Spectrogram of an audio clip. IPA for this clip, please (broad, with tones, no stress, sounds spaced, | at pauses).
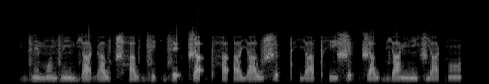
d͡z ẽ˨˩ m ɔ̃˨˩ d͡z ĩ˨˩ b j a˥˧ ɡ a˦ w t͡ɕʰ a˧ w d͡z i˦ k̚ d͡z e˦ ʔ t͡ɕ a˦ ʔ pʰ a˨ ʔ a˧ j a˦ w ɕ ə˨ p̚ t̪ʰ j a˧ pʰ i˥˧ ɕ ə˦ t̚ t͡ɕ a˧ w b j a˥˧ ŋ ĩ˧ t͡ɕ j a˦ k ɔ̃˦ t̚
